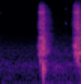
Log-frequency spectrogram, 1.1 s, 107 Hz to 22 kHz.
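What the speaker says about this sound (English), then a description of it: "So you can press the shutter button right there." A camera shutter fires twice alongside a Godox V1 wireless flash, two crisp, close mechanical clicks about half a second apart over a faint background hiss.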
